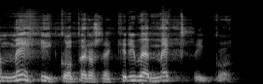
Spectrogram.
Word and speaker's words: México: México es un país que se pronuncia México, pero se escribe México, porque la X y la J es la misma letra.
